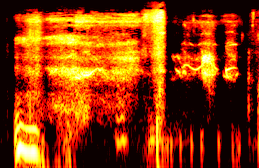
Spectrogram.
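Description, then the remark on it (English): A woman's single sharp sneeze bursts out after a drawn-out, wheezy voiced build-up, followed by a few quick, breathy gasps and sniffles. “And now she got the kinky sneezes.”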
